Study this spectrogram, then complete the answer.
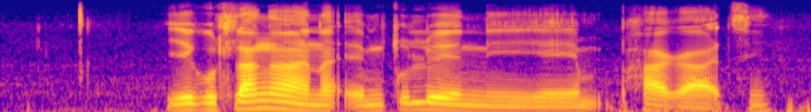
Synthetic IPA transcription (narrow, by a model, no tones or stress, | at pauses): jek̬uɬaŋana̰ʔem̩ǀulwenijɛpʰak̬aːtʰi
